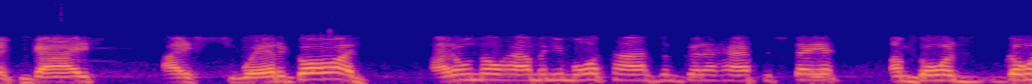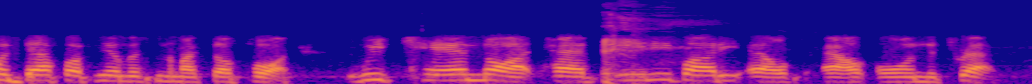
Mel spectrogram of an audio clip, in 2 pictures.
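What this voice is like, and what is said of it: Put-on Yankee accent. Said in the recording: “we got to go full Yankee with the accent.”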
